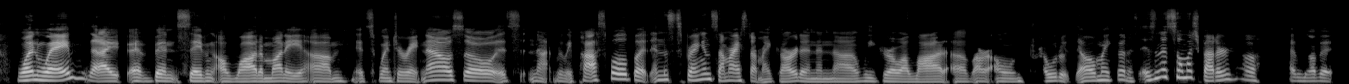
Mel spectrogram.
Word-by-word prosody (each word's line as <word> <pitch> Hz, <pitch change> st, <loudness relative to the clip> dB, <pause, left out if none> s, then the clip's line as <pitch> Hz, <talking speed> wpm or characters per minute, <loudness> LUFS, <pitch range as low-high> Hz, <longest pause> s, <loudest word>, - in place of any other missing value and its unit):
1 200 Hz, +2 st, +6 dB
way 190 Hz, +4 st, +9 dB, 0.2 s
that -, -, +4 dB
I 150 Hz, 0 st, +5 dB
have 155 Hz, -3 st, 0 dB
been 155 Hz, -3 st, 0 dB
saving 155 Hz, -1 st, +1 dB
a 140 Hz, -, 0 dB
lot 135 Hz, +1 st, +2 dB
of 140 Hz, -, -1 dB
money 140 Hz, -2 st, 0 dB
um, 140 Hz, +1 st, -3 dB
it's 140 Hz, +2 st, -11 dB
winter 150 Hz, -1 st, -4 dB
right 140 Hz, -2 st, -1 dB
now, 205 Hz, +3 st, +3 dB
so 175 Hz, -5 st, +2 dB
it's 155 Hz, -, -5 dB
not -, -, -6 dB
really -, -, -8 dB
possible, 245 Hz, -3 st, +2 dB
but -, -, -1 dB
in 205 Hz, -, -5 dB
the 220 Hz, -, -2 dB
spring 200 Hz, 0 st, -2 dB
and 250 Hz, 0 st, -1 dB
summer, 185 Hz, -5 st, -2 dB
I 180 Hz, -, +4 dB
start 160 Hz, -3 st, -6 dB
my 120 Hz, -, -7 dB
garden, 135 Hz, +1 st, -2 dB
and, 130 Hz, +1 st, -6 dB
uh, 130 Hz, -1 st, -3 dB
we 150 Hz, -1 st, -7 dB
grow 140 Hz, -2 st, -1 dB
a -, -, -1 dB
lot 125 Hz, +1 st, 0 dB
of 135 Hz, 0 st, -6 dB
our 140 Hz, 0 st, -3 dB
own 140 Hz, 0 st, -6 dB, 0.2 s
produce 160 Hz, +1 st, -4 dB
oh 170 Hz, +2 st, +1 dB
my 195 Hz, +1 st, 0 dB
goodness, 210 Hz, -10 st, -6 dB
isn't 260 Hz, -, -1 dB
it 345 Hz, -, -1 dB
so 325 Hz, -1 st, 0 dB
much 315 Hz, -1 st, -1 dB
better? 190 Hz, +7 st, 0 dB
Oh, 190 Hz, -3 st, -3 dB, 0.3 s
I -, -, -7 dB
love 160 Hz, 0 st, -7 dB
it. 155 Hz, -, -4 dB
155 Hz, 235 wpm, -25 LUFS, 140-190 Hz, 0.3 s, way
